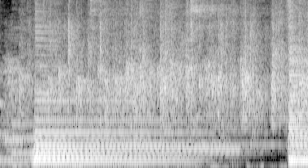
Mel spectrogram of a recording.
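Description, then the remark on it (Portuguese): A crowd claps steadily in a dense, continuous round of applause, mixed with sustained keyboard chords that hold throughout and briefly drop out near the end. “Uma salva de palmas, por”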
